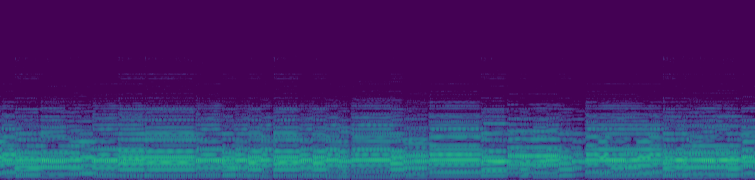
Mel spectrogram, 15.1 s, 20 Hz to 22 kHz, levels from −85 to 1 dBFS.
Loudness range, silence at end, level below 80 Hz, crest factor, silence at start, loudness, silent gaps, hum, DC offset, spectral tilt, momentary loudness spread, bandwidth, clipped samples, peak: 1 LU; 0 s; -76 dBFS; 12 dB; 0 s; -34 LUFS; none; none; under 0.1%; -9.5 dB/octave; 3 LU; 6 kHz; under 0.1%; -22 dBFS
